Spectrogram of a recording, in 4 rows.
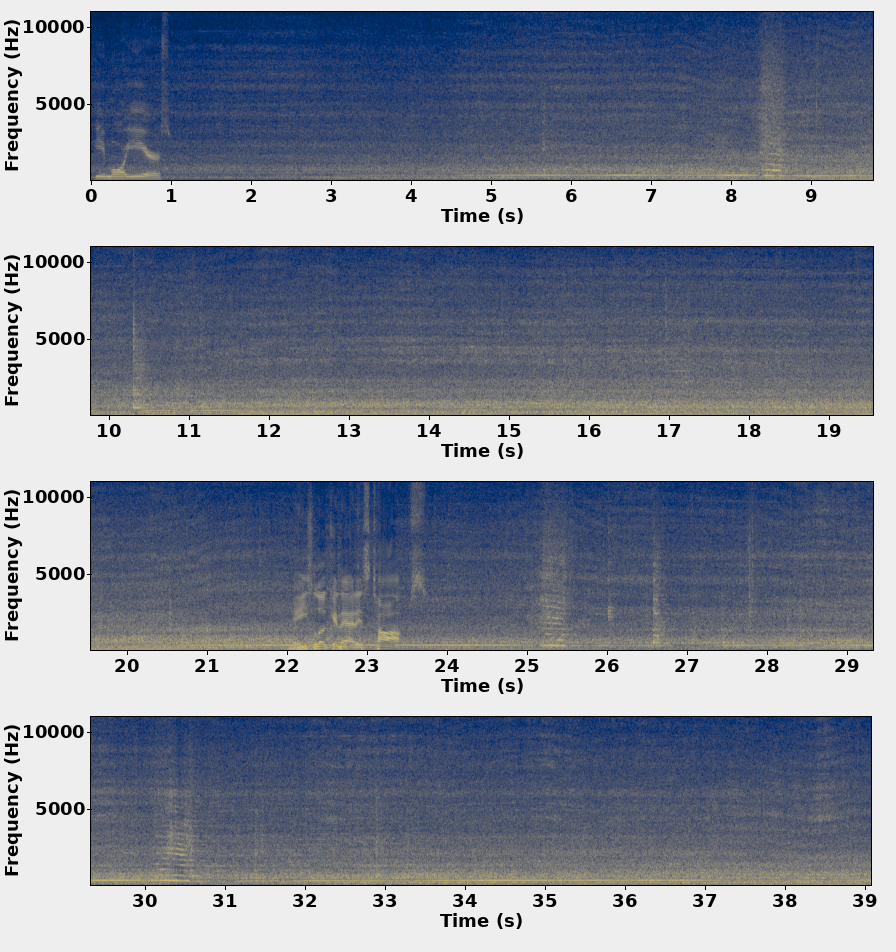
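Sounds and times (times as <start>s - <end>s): heavy machine engine whine: 0.0s - 39.0s.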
